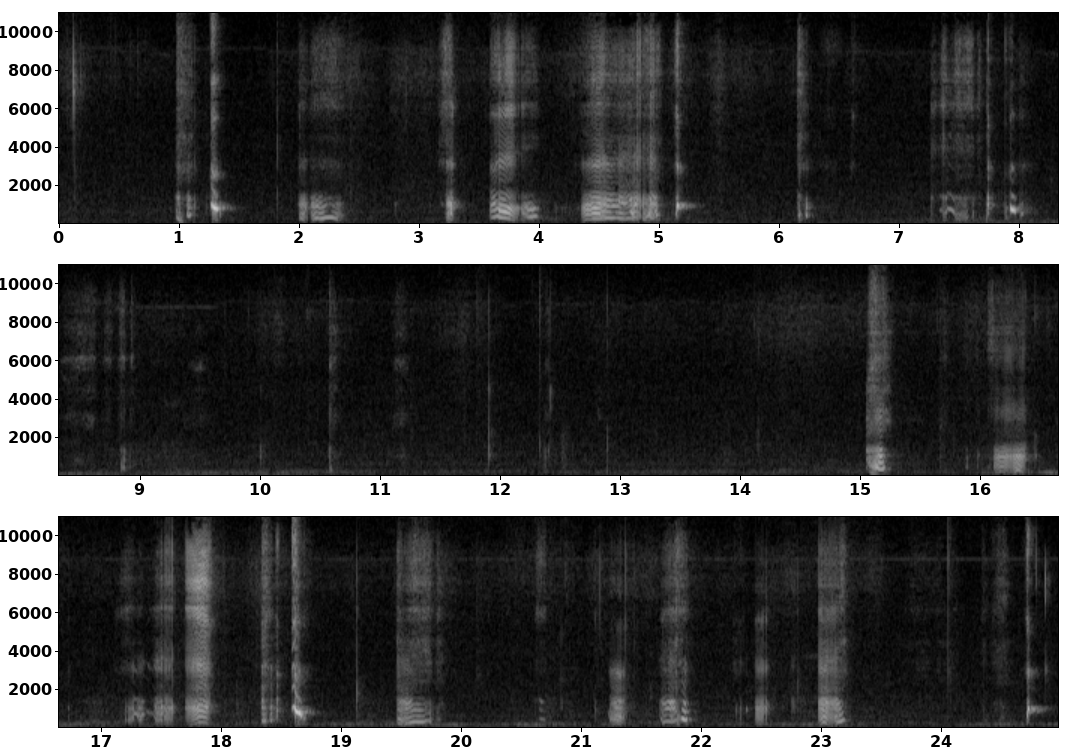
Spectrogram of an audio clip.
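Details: Infant who often gets hiccups: repeated short, sharp hiccups, some with small voiced squeaks, and a quiet pause midway; hiccups.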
